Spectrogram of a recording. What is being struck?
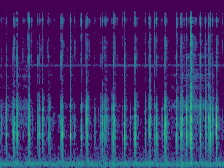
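Plastic video game case.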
